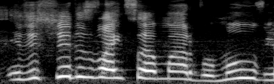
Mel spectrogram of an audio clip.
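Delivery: usual speaking voice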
